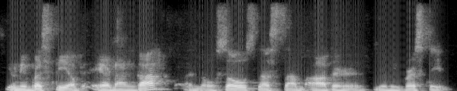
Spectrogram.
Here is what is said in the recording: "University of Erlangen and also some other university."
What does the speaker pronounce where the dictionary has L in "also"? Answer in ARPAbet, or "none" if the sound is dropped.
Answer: none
